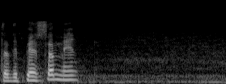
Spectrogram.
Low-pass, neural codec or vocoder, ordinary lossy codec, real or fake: none; codec, 16 kHz, 8 kbps, FreqCodec, smaller model; none; fake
